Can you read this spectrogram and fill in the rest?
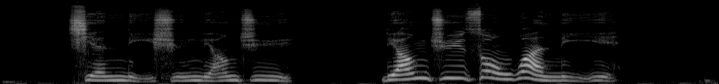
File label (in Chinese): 老人, 老太婆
